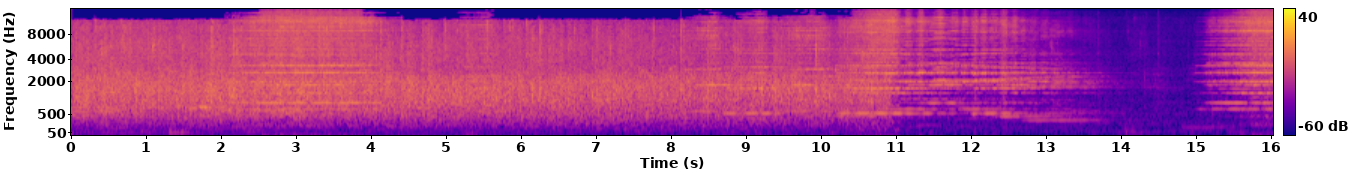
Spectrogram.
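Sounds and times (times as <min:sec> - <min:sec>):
audience applauding: 0:00.0 - 0:12.5
held musical notes: 0:01.9 - 0:06.0, 0:08.0 - 0:16.0.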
